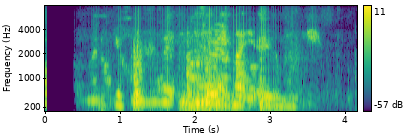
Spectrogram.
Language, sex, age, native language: Icelandic, female, 13, Icelandic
